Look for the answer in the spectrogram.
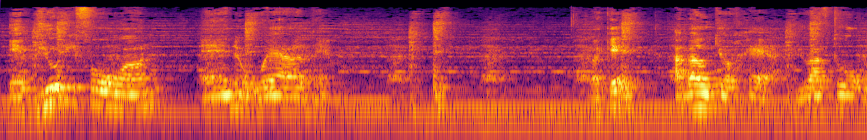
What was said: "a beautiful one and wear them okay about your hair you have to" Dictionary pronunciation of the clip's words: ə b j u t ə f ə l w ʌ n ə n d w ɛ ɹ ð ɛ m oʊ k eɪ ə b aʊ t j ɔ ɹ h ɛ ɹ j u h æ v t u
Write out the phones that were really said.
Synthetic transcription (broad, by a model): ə b j u t ə f ə l w ʌ n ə n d w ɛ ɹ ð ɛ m oʊ k eɪ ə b aʊ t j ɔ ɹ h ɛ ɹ j u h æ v t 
